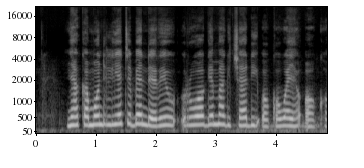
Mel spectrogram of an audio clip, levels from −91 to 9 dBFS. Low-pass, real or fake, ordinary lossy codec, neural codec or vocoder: none; fake; none; vocoder, 44.1 kHz, 128 mel bands, Pupu-Vocoder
